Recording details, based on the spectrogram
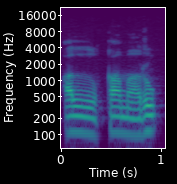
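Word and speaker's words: القمر: So in the rest of the words, the lam is pronounced, and the lam and the letter next to lam both are pronounced. If you see here, if we have a word qamarun, if we add al and qamar, it becomes al qamaru. The sound of lam is also produced. Al qamaru.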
